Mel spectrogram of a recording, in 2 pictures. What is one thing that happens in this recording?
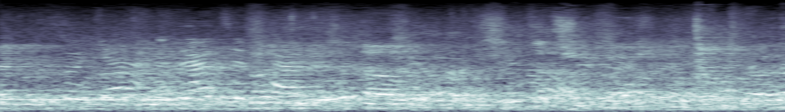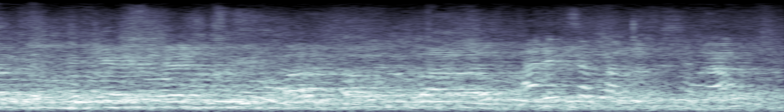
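A crowd of older men and women chatter in an echoing hall.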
